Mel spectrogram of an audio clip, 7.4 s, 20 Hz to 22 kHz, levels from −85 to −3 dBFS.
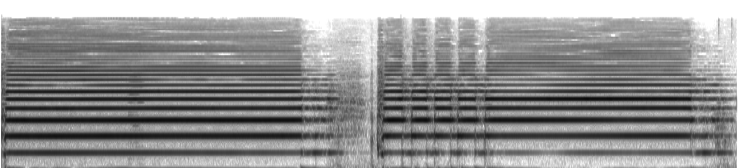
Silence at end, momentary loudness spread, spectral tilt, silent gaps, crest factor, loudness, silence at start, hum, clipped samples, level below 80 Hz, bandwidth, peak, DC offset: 0.05 s; 6 LU; 2 dB/octave; none; 6 dB; -5 LUFS; 0 s; none; under 0.1%; -52 dBFS; 14 kHz; 0 dBFS; under 0.1%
